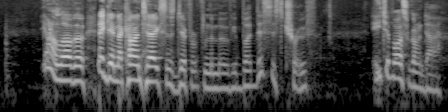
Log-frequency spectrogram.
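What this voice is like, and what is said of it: Usual voice. Nothing is said of it.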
